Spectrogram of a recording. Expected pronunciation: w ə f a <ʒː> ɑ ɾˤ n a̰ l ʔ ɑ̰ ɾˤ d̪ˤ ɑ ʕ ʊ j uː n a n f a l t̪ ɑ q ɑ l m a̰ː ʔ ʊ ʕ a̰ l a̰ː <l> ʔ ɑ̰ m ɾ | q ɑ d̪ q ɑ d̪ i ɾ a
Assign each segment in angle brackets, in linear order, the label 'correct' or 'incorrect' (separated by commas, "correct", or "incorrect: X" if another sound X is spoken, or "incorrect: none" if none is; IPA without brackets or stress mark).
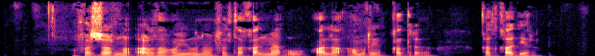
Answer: correct, incorrect: none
